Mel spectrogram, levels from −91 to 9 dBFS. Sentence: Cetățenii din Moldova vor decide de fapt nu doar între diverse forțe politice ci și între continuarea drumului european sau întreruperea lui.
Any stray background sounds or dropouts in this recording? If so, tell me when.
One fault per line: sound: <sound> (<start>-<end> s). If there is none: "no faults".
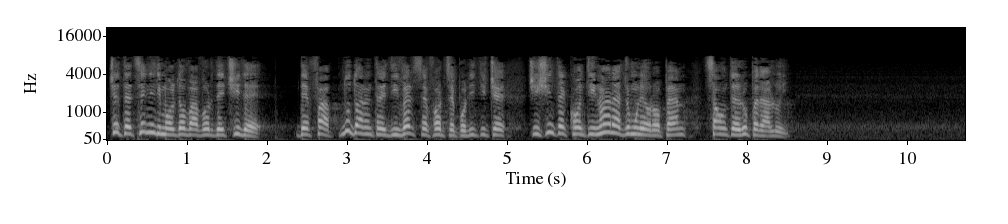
no faults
